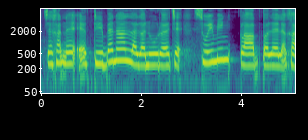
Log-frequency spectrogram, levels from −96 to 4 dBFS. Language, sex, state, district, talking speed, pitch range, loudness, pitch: Bengali, female, Assam, Hailakandi, 105 wpm, 245-305 Hz, -11 LUFS, 275 Hz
